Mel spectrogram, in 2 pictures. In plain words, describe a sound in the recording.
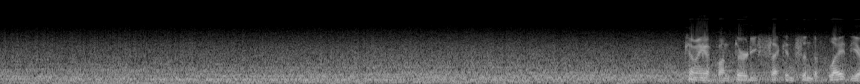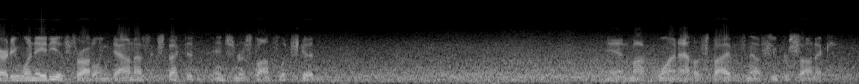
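A rocket engine roars steadily as a rocket climbs away.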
